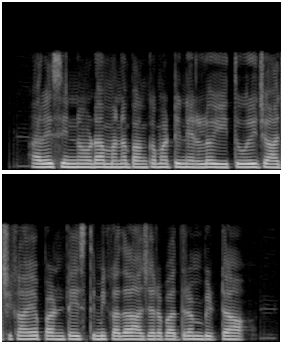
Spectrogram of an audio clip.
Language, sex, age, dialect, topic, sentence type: Telugu, female, 46-50, Southern, agriculture, statement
